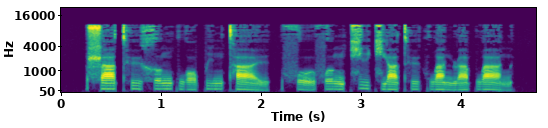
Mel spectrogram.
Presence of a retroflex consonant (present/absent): present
